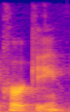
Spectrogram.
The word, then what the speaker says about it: Kirke: A lot of people pronounce her name Circe. I think the proper pronunciation is technically Kirke, but I'm gonna say Kirke.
